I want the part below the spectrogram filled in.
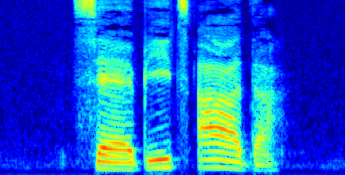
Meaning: eighteen
- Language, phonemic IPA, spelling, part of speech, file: Navajo, /t͡sʰèːpíːt͡sʼɑ̂ːtɑ̀h/, tseebíítsʼáadah, numeral, Nv-tseebíítsʼáadah.ogg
